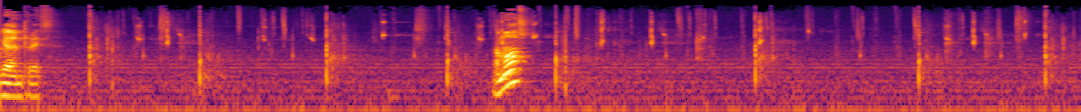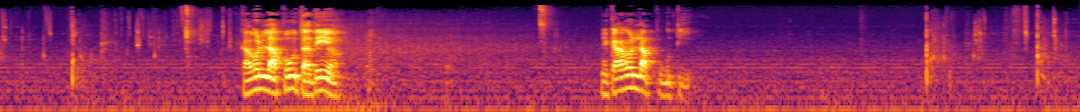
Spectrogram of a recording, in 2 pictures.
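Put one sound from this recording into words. A tennis ball is struck back and forth with rackets in a steady rally.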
